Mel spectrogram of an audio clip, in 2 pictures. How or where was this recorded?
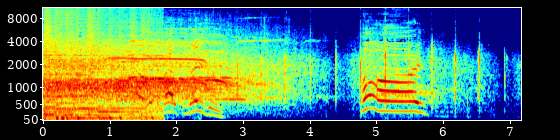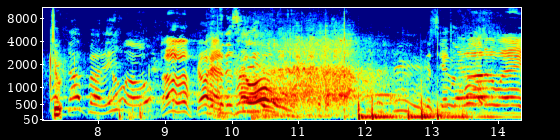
live audience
